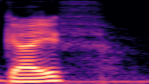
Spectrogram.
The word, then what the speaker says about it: GIF: It's pronounced Geif.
